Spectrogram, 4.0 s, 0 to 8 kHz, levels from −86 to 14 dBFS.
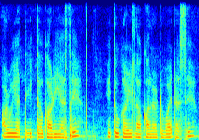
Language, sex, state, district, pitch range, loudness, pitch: Nagamese, female, Nagaland, Dimapur, 185-210 Hz, -15 LUFS, 195 Hz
